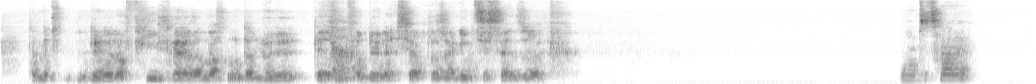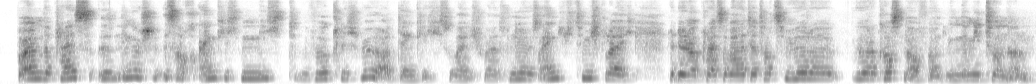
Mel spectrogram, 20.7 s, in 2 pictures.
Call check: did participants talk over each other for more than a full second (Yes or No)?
No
